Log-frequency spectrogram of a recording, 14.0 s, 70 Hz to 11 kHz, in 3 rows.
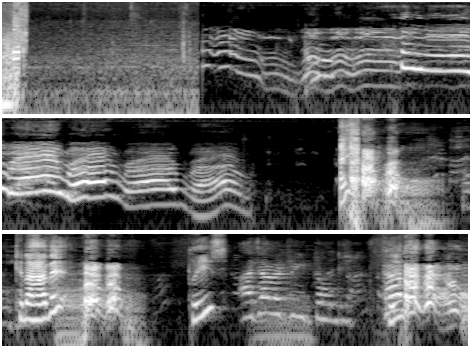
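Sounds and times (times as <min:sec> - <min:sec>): dog howling: 0:02.0 - 0:07.2.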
